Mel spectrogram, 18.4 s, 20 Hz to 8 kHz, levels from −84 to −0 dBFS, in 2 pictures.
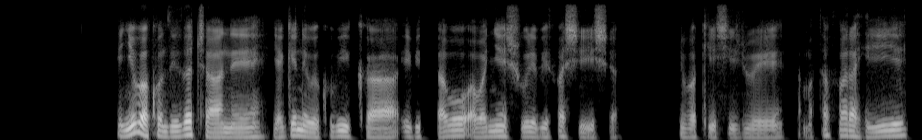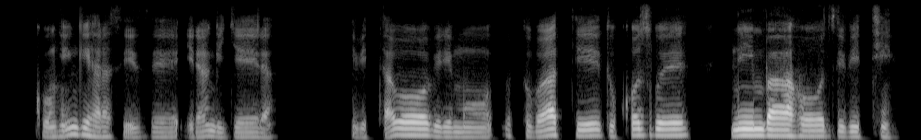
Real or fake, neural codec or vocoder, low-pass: real; none; 7.2 kHz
